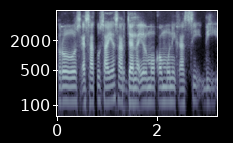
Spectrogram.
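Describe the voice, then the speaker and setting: The recording is dry and close, without echo. A man speaks at a moderate pace and a medium pitch. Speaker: webinar speaker, doctoral student. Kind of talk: webinar lecture.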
